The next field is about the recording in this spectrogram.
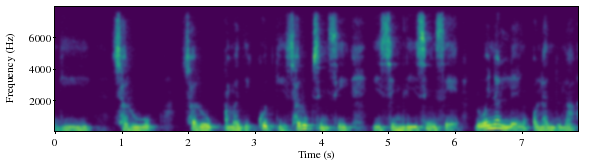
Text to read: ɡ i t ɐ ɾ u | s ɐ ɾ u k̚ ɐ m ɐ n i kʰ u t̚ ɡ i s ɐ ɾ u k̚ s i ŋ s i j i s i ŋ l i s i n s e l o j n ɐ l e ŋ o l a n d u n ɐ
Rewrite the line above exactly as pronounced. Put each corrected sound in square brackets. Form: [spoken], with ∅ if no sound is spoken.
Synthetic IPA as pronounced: ɡ i [s] ɐ ɾ u | s ɐ ɾ u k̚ ɐ m ɐ [d] i kʰ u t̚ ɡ i s ɐ ɾ u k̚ s i ŋ s i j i s i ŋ l i s i [ŋ] s e l o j n ɐ l e ŋ o l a n d u n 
